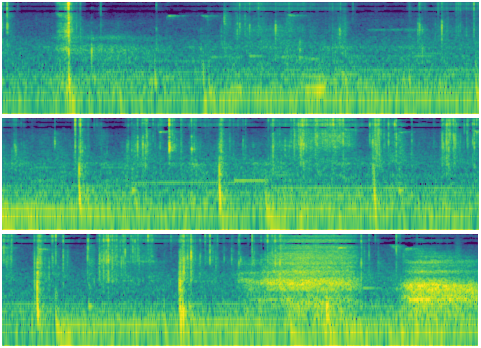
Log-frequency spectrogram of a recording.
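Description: A lighter clicks about half a second in, then faint crackling and small ticks as a large paper cone joint is puffed to get it lit. Near the end comes a long breath out of smoke.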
